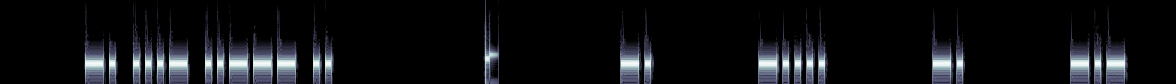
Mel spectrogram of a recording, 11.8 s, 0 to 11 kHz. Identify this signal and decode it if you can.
Morse code, heard as a keyed tone, about 20 wpm, spaced as for 10 wpm, 700 Hz. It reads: NV2I N6NK
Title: USA Call Signs - 4 Characters - 6x Character Spacing - 20wpm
